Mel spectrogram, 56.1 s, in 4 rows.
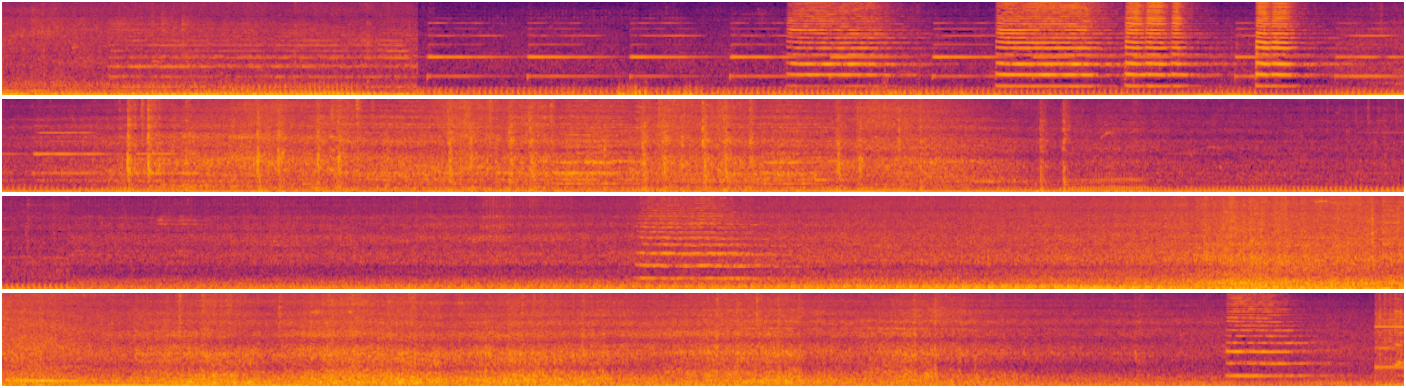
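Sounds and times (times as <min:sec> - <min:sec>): train wheels on rails: 0:00.0 - 0:04.4, 0:13.5 - 0:56.0
train horn: 0:01.0 - 0:15.0, 0:19.5 - 0:20.5, 0:21.5 - 0:22.5, 0:34.4 - 0:36.0, 0:54.3 - 0:56.0
diesel engine rumble: 0:13.0 - 0:50.9.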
